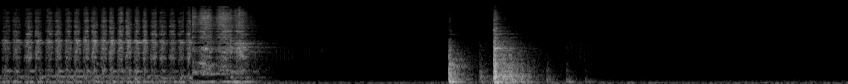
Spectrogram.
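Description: Hacksaw cutting through cast aluminum, a fast run of rasping strokes for about two and a half seconds as the casting is sawn free of its excess metal. A little past the middle come two sharp knocks about half a second apart.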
